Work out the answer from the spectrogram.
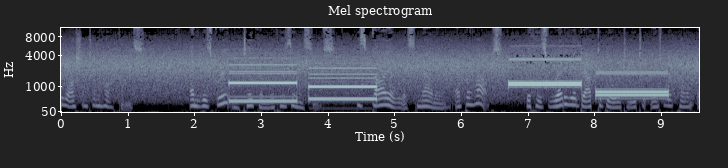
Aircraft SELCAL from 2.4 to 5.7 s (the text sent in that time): BQ-DM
